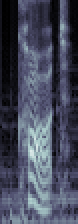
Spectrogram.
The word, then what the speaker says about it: caught: They all have that same deep vowel sound followed by a silent GH and a sharp T. Thought, bought, caught, brought.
